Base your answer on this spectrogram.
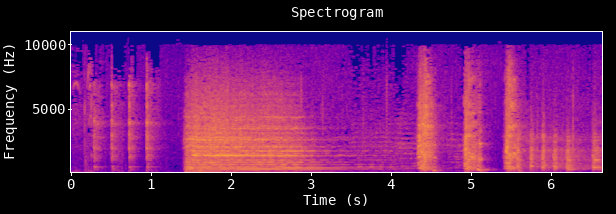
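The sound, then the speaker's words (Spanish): Coughing in an old black-and-white animated TV advert for cough lozenges: a few quick dry coughs, then a long strained, rasping bout, followed by more sharp coughing bursts and a run of smaller hacks. “Evita la tos con pastillas Penetro.”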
